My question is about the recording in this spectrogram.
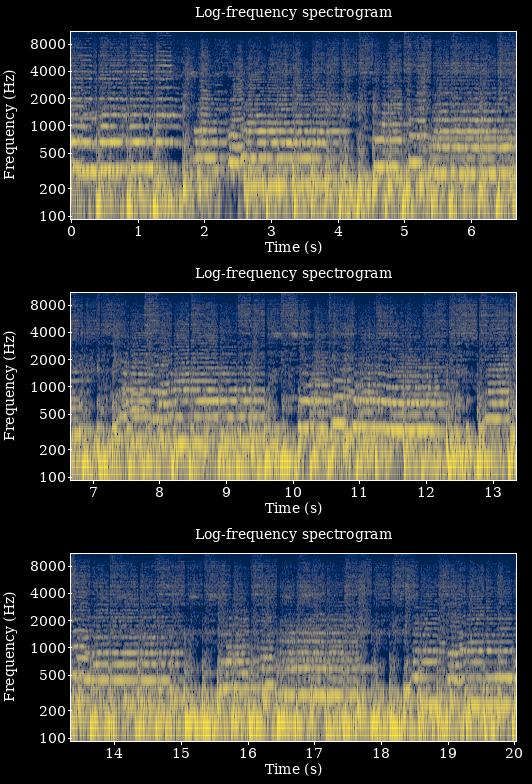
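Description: Live brass band, with trombones most prominent, playing a dance tune loudly and without a break, recorded close to the players.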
